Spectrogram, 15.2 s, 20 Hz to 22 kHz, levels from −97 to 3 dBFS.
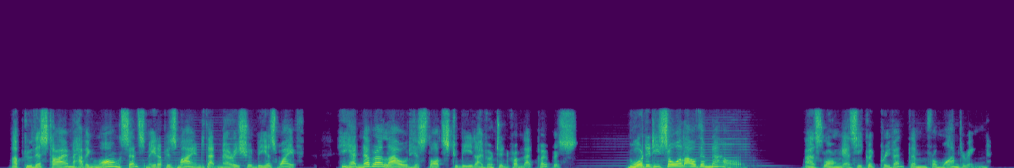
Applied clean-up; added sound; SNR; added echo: neural separator model SepFormer DNS4.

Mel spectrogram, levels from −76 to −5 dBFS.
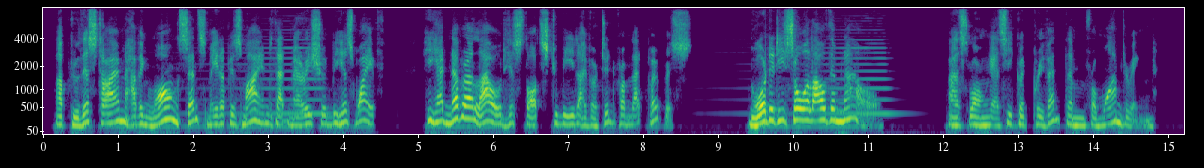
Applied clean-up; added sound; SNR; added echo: none; Bowed string instrument; 20 dB; none.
